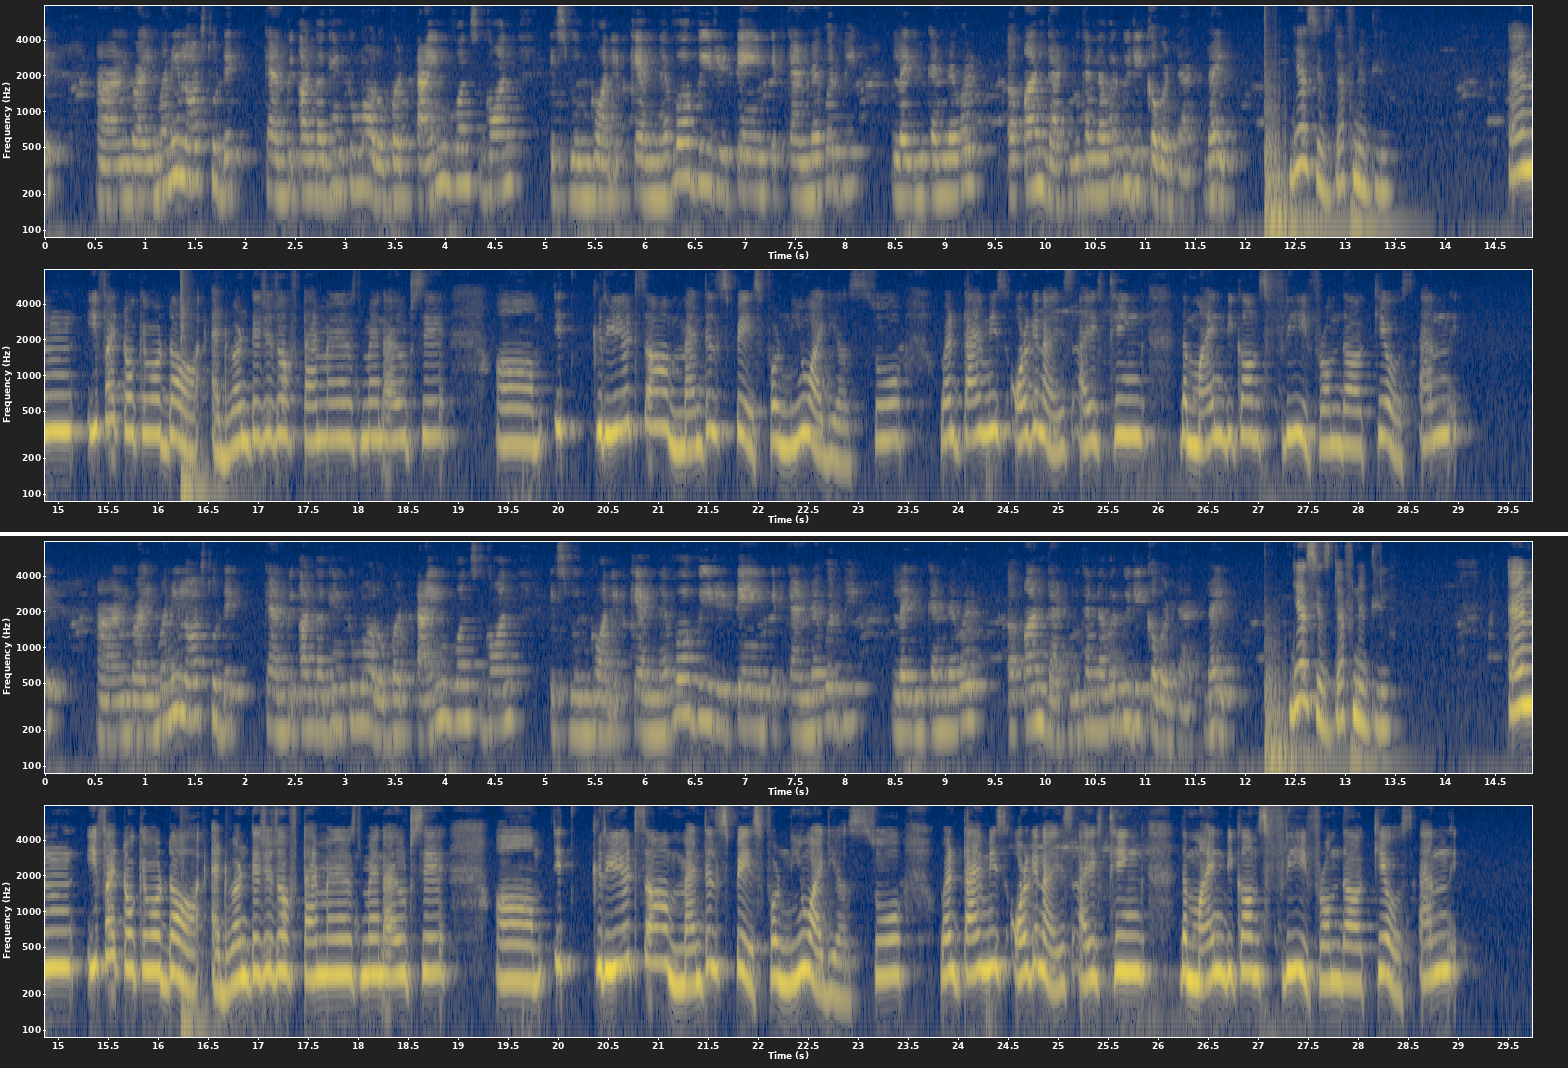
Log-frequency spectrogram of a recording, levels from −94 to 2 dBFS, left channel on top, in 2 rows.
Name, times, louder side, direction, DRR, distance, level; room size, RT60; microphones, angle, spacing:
voice 1, 0.0-4.7 5.1-12.2 14.1-14.6, left 2 dB, 15° left, 2.3 m, -31 dB
sound 1, 12.2-13.7 16.2-16.8, left 3 dB, 80° left, 0.9 m, -35 dB
voice 2, 12.4-13.5 14.6-20.1 20.4-29.0, right 5 dB, 75° right, 0.6 m, -19 dB
17.0 x 7.5 x 8.3 m
head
